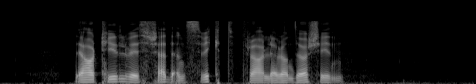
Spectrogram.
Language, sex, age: Norwegian, male, 19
